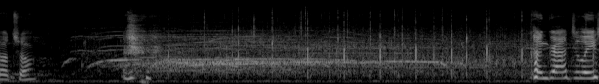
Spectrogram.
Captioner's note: applause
